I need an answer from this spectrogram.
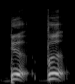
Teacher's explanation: Asal dia bunyi lantun je, de, be, maka dia merupakan qalqalah.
